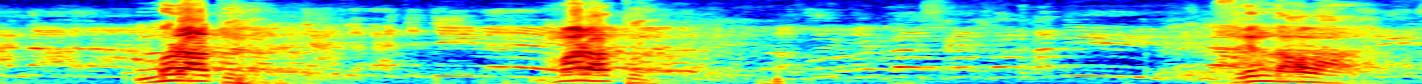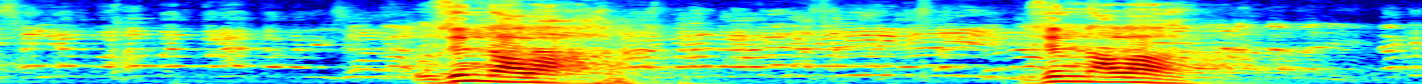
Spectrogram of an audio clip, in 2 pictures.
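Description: A crowd of men shouts back in unison.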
